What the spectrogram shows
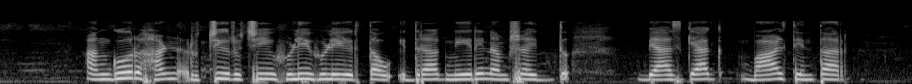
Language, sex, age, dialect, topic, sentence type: Kannada, female, 18-24, Northeastern, agriculture, statement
